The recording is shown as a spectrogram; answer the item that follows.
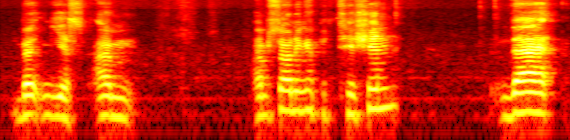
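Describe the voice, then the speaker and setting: A man hosting a casual live stream, chatting with viewers in a rambling, hesitant way full of fillers and restarts, his voice going a bit hoarse. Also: sits high, slow pace, low-quality recording. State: slightly hoarse, losing his voice.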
